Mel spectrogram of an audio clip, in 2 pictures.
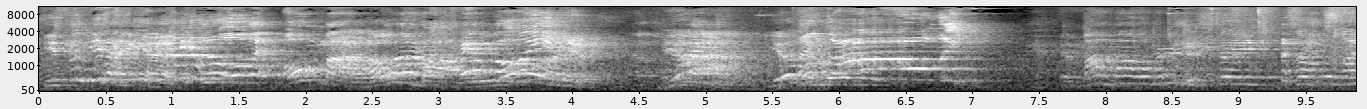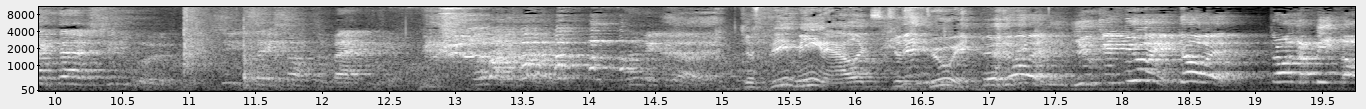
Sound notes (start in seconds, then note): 5.9 screams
